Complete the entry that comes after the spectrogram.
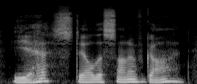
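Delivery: ordinary talk, nothing marked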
